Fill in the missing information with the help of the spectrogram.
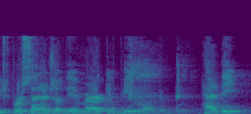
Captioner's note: cough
